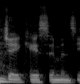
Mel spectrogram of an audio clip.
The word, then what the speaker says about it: J.K. Simmons: Just J.K. Simmons yelling at me. Did I say that right? Is it J.K. Simmons or is it Jacob Small? – Yeah, no, you got it there.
